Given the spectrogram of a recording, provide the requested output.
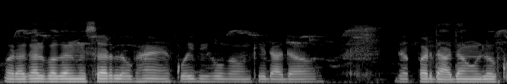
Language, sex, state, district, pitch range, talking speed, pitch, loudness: Hindi, male, Chhattisgarh, Korba, 125-130 Hz, 175 wpm, 130 Hz, -27 LUFS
